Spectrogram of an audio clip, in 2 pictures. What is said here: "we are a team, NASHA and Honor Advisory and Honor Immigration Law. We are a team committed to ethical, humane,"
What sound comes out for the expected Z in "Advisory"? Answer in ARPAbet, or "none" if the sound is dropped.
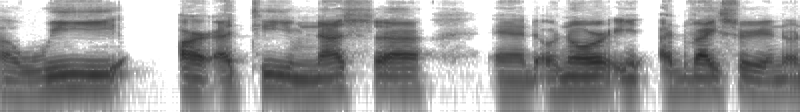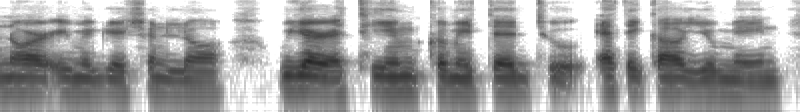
S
